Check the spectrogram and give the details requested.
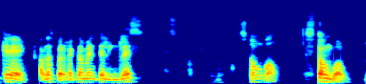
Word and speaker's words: Stonewall: Stonewall. Así se pronuncia.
